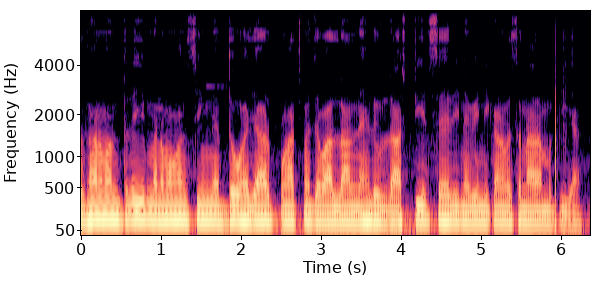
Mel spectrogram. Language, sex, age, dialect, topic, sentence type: Hindi, male, 25-30, Awadhi Bundeli, banking, statement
